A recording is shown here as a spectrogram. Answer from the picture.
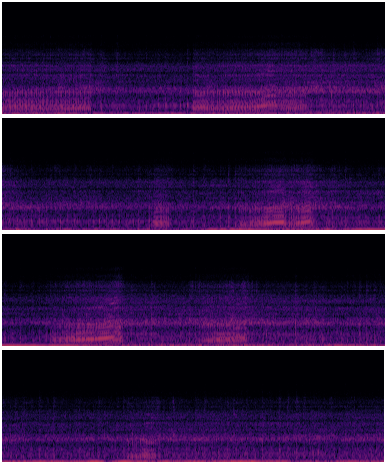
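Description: Dirt bike engine being ridden, revving up in repeated rising runs and easing off between them, over a steady low rumble. There is a sharp knock about eight seconds in.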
